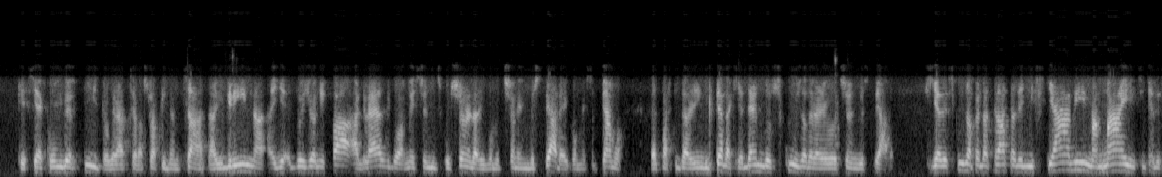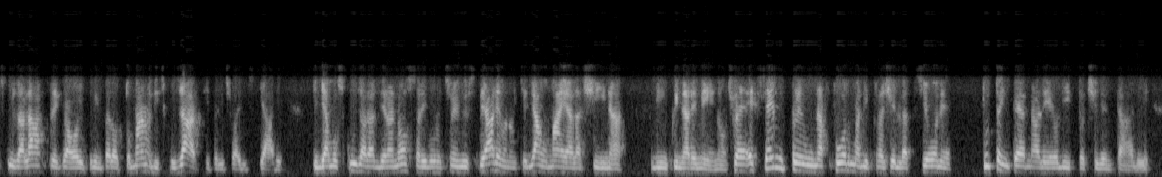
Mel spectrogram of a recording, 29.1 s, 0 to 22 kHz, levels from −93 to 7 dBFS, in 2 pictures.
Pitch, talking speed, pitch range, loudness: 125 Hz, 170 wpm, 110-140 Hz, -23 LUFS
